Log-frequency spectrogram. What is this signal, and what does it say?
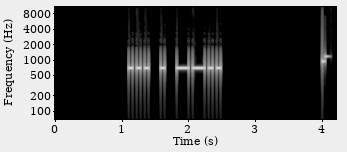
Morse code, heard as a keyed tone, about 20 wpm, 700 Hz. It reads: SEZ
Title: Abbreviations Repeated 3x - 20wpm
